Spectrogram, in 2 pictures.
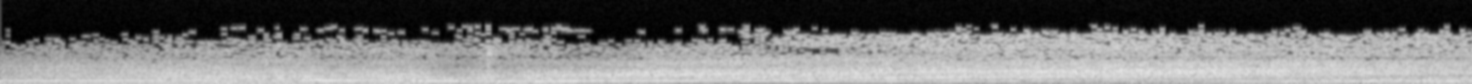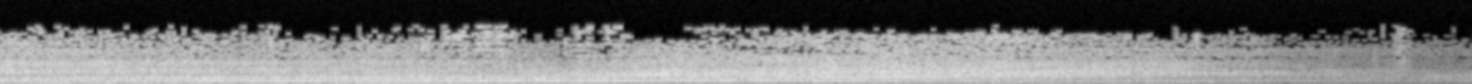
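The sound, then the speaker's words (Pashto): A convoy of armoured vehicles and trucks drives past in a loud, continuous roar of engines and heavy rolling rumble with a steady droning tone. The noise holds unbroken before tapering off at the end, with no talk. “د زغروالو او بارسو موټرو کاروان د مارجې د مرکز په لوري ولاړی”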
